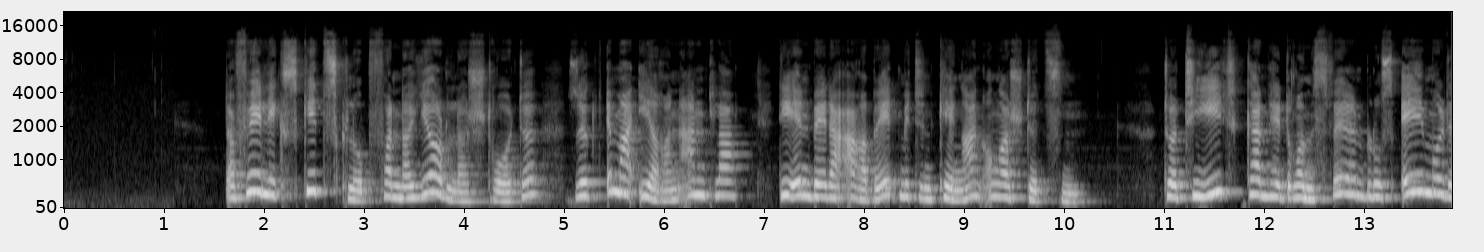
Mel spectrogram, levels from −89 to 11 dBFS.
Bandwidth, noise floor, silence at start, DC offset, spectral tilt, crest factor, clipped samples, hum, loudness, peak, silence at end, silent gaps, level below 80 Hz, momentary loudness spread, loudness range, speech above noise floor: 12 kHz; -66 dBFS; 1.65 s; under 0.1%; -5 dB/octave; 14 dB; under 0.1%; none; -16 LUFS; -2 dBFS; 0 s; none; -68 dBFS; 9 LU; 2 LU; 50 dB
